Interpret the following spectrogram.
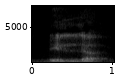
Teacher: you probably can hear just at the beginning a distorted sound because of the mim, because the mim has a ghunnah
